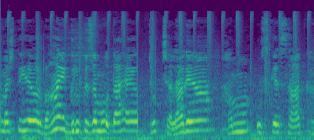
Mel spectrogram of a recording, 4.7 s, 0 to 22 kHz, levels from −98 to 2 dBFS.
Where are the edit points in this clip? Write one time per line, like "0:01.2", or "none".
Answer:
0:02.0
